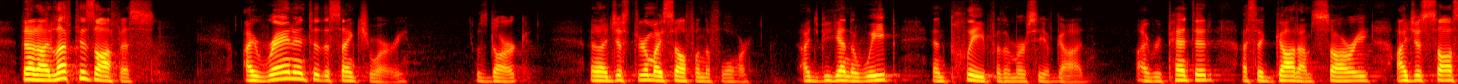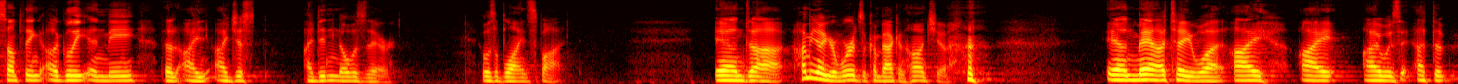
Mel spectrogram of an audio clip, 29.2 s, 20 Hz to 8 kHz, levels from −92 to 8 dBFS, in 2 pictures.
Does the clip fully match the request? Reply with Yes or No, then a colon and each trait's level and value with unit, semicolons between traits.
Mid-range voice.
Yes: medium, 155 Hz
